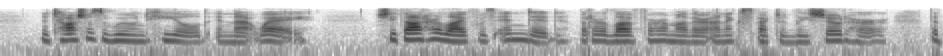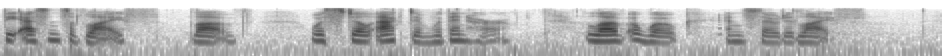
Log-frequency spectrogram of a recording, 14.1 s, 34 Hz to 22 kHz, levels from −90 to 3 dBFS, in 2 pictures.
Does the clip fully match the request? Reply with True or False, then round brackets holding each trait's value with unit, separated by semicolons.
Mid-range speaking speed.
True (155 wpm)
